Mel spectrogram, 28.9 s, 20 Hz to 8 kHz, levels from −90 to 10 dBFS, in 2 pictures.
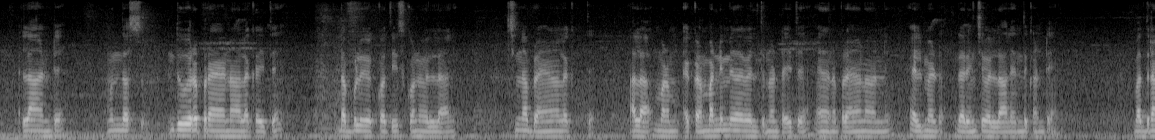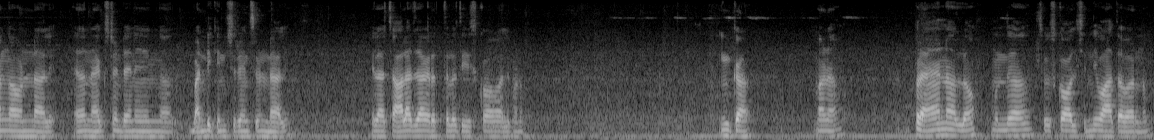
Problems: constant background noise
